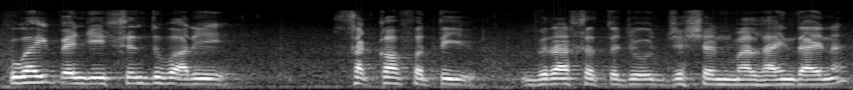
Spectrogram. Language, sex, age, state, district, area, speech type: Sindhi, female, 60+, Rajasthan, Ajmer, urban, spontaneous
